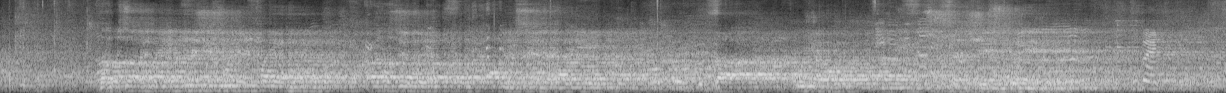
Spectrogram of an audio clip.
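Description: A group of young boys sings together in an echoing hall.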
